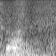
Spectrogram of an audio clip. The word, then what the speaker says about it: Shuar: Shuar. It's spelled S-H-U-A-R. – S-H-A-U-R? – S-H-U-A-R.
